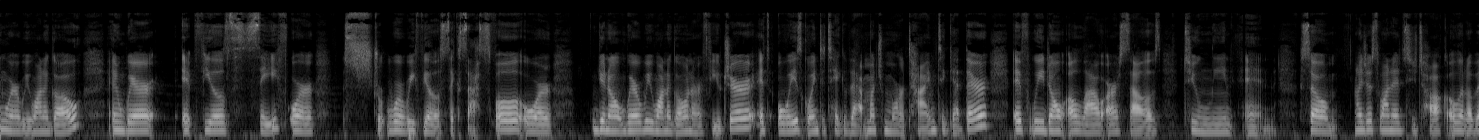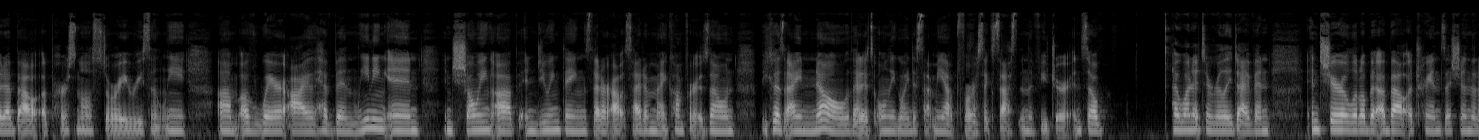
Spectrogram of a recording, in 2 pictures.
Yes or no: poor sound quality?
no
